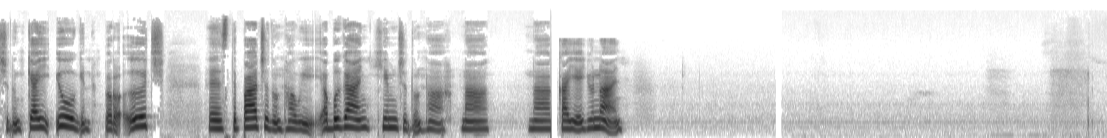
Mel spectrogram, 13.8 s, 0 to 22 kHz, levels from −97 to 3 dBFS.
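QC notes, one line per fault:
6.88–9.77 s, input switched to a poorer device: after an 80 ms silence the speech turns duller, with nothing above 7.6 kHz and a faint new background noise, while the overall level stays about the same, then clears at 9.77 s, likely from a switch to a narrower-band microphone.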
